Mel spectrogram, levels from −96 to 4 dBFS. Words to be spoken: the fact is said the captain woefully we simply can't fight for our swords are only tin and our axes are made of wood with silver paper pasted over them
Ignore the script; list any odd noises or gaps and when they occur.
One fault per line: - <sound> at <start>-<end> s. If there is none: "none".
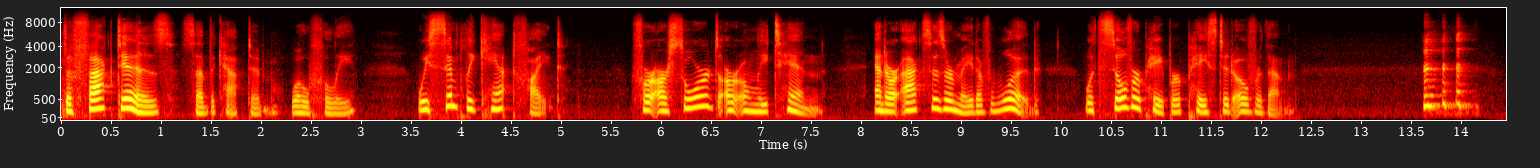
- laugh at 13.6-14.2 s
